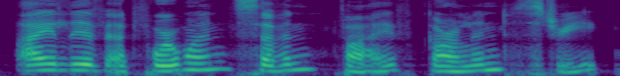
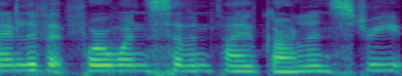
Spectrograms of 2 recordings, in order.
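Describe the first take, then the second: First: It is said slowly. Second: It is said quickly.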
